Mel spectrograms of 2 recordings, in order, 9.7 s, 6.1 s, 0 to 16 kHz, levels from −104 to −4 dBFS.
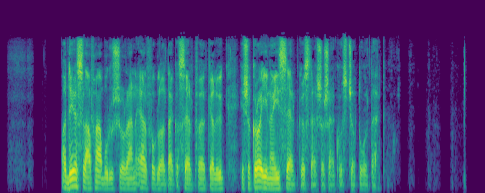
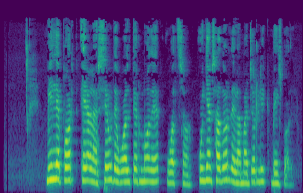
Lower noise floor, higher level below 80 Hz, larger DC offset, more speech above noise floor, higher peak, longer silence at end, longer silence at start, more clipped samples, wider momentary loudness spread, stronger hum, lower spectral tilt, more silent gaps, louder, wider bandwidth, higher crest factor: first, -58 dBFS vs -48 dBFS; first, -54 dBFS vs -70 dBFS; neither; first, 39 dB vs 27 dB; first, 0 dBFS vs -4 dBFS; first, 2.15 s vs 0.25 s; first, 1.25 s vs 0.5 s; neither; first, 14 LU vs 11 LU; neither; second, -3 dB/octave vs -5.5 dB/octave; neither; first, -17 LUFS vs -21 LUFS; second, 8.2 kHz vs 11.5 kHz; about the same, 20 dB vs 18 dB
